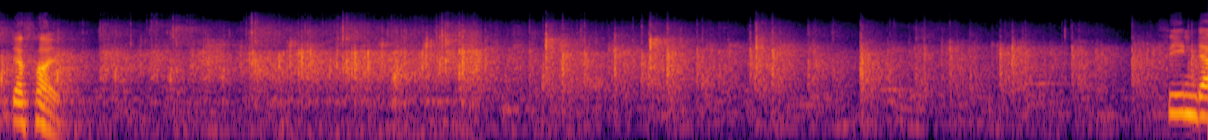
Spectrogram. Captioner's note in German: Beifall bei der SPD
